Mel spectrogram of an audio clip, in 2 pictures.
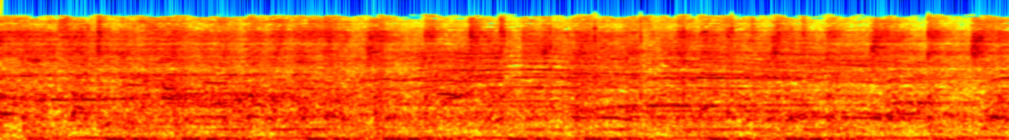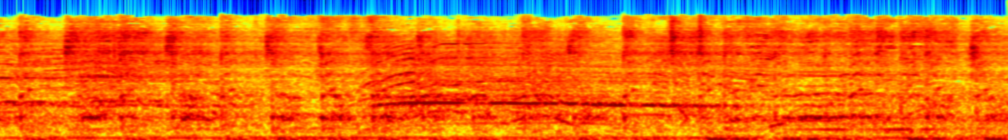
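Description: Reggae dance track played loud over a PA, its heavy bass beat dropping in right at the start, with the audience cheering and children shouting over it.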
